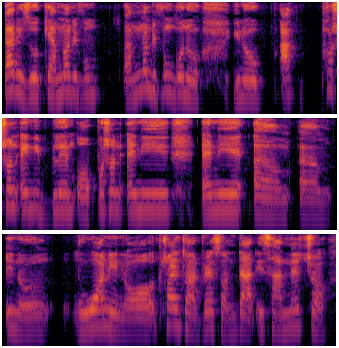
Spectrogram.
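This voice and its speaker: A Nigerian woman with a high voice, giving animated casual commentary that slides between English and Pidgin, with frequent restarts and repeated words. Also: fairly quick, few pauses. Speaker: commentary vlogger.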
